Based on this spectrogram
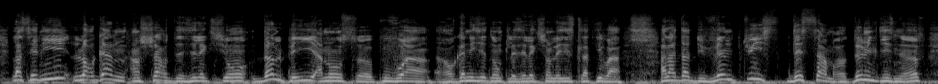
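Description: The speech comes at a fairly slow pace and very even loudness, with a dry sound with no echo and light background noise. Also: man. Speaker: radio show host. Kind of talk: news introduction read on air. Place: studio. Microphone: studio mic.

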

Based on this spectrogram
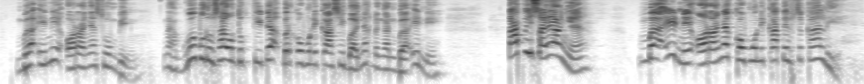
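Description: An animated tone with very wide pitch swings at a fairly quick pace, against a quiet background. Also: man, extremely high pitch for a man. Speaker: stand-up comedian. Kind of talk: stand-up comedy. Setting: stage with audience. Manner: animated, storytelling with mimicked voices and swearing; casual, slangy, punchline-driven. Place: stage. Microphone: handheld.

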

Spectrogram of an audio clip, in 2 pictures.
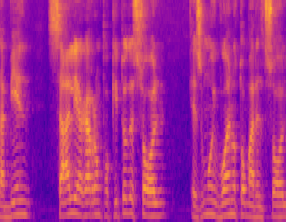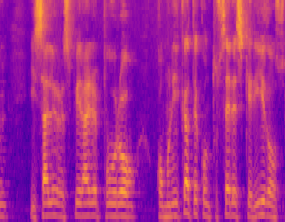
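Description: At a moderate speed, this man's voice comes across as fairly high for a male. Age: 50s. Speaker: motivational speaker. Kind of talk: motivational talk to camera. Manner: animated. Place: studio.

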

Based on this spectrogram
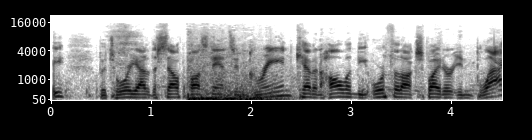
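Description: A man talks at a moderate pace with a fairly high pitch and ordinary pitch variation. Noticeable background noise runs underneath. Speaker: play-by-play commentator. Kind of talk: live fight commentary, calling the action and setting up the matchup. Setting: cageside commentary booth at a live event. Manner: brisk, descriptive play-by-play delivery.

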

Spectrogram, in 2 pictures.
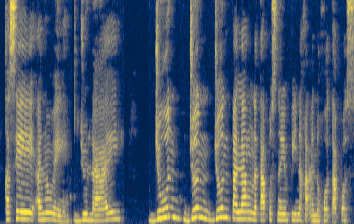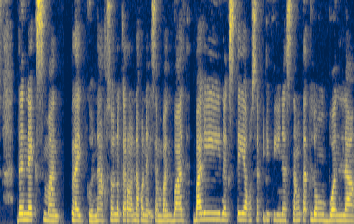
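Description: In an unremarkable speaking voice, a woman talks at a fairly slow pace with a fairly high pitch and ordinary pitch variation. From Philippines. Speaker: YouTuber and domestic helper. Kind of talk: vlog monologue. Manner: polite, frequent fillers.

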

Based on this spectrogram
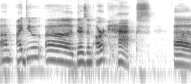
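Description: Bright and sharp in tone, a man's high voice shows ordinary pitch variation in a very clean recording with a silent background. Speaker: artist and comic book creator. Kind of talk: casual chat while drawing on livestream. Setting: live video stream.

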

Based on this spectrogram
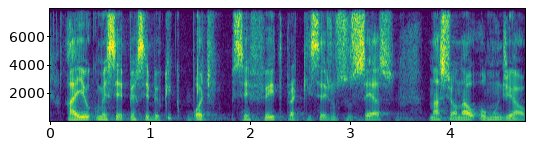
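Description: Against a quiet background, a man talks at a fairly quick pace with a somewhat breathy voice. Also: fairly high pitch for a man, fairly even intonation. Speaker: pastor and music producer; pastor. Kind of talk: casual chat. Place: studio. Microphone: studio mic.

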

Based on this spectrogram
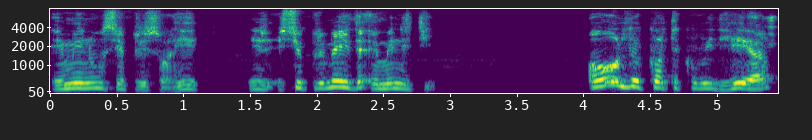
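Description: A man's high-pitched voice with a dark, mellow tone, moderate pace, ordinary pitch variation and long, frequent pauses, in a dry sound with no echo and a quiet background. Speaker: medical doctor. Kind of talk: casual video-call conversation. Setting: video call. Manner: halting. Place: shop. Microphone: phone near.

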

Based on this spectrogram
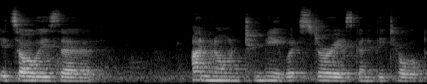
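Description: A woman at a fairly low pitch and a moderate pace, with audible room echo and light background noise. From Yukon, Canada. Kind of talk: interview answer. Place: home room.

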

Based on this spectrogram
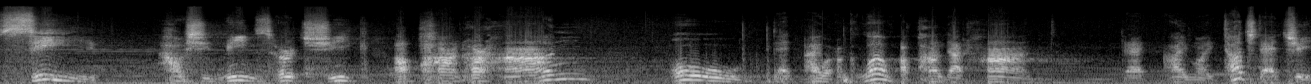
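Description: A man talks at a very slow pace with long, frequent pauses, over clear background noise. His voice is high, with very wide pitch swings. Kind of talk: classical stage verse. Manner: yearning, tender.

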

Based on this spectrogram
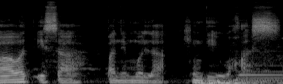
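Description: Against music in the background, a man with a very deep, low pitch speaks with lively intonation. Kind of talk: spoken word poetry.

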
